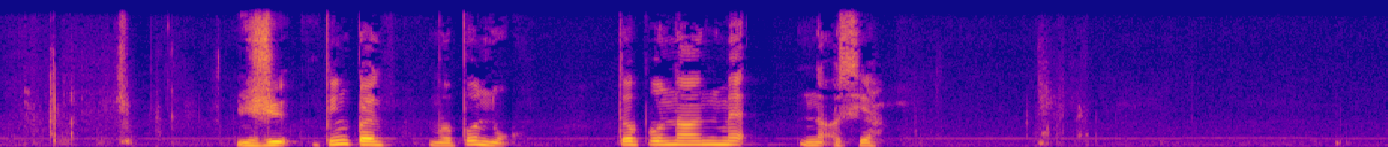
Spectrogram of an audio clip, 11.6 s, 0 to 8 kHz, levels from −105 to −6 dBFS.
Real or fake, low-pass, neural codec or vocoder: real; 7.2 kHz; none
